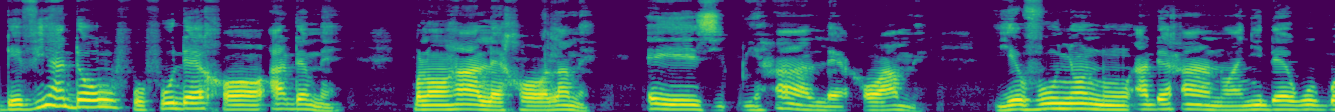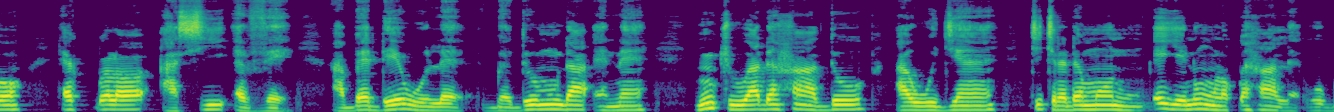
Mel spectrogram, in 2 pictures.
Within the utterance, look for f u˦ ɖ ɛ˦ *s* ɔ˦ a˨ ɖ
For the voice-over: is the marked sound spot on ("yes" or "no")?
no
